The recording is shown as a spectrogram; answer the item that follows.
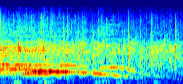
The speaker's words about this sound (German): Und die gute Nachricht ist, sie ist auch heute Abend mit dabei. Begrüßt sie mit einem extra großen Applaus.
